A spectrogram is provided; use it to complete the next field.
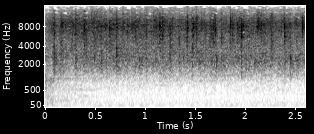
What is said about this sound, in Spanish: Y aún más. Y más. Es un aguacero.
